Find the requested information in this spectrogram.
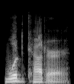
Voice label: "woodcutter", American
